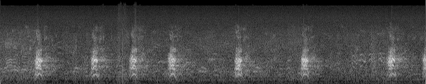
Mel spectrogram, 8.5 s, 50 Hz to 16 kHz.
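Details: Rottweiler at the 1994 ADRK Körung, tested for character as the male Janko von der Steineiche, gives a run of eight emphatic barks at a fairly even pace of about one per second, over steady background noise.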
